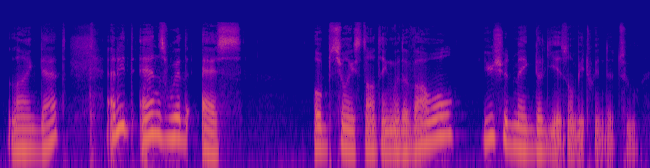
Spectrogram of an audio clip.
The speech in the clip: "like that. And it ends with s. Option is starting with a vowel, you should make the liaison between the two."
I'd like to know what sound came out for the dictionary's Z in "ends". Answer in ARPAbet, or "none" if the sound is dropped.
Z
